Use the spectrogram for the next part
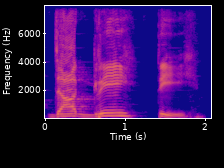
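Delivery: जागृति very slowly, jaa - gree - ti; syllable-by-syllable model. Shown as a demonstration. Teacher stressing that ri comes here, जागृति in slow syllables. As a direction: stretch जागृति out with a long ri. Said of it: "यानी री ही आएगा".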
